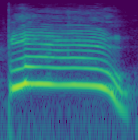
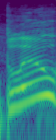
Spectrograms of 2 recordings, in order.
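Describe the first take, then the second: First: Very high-pitched imitated squeal; excited little kid. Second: Said in the usual way. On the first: Nephew thrilled at his blue juice, excited kid squeal. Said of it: "He was, like, all excited about it".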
